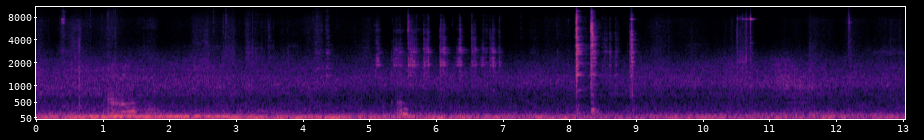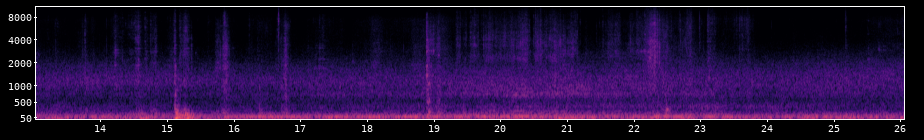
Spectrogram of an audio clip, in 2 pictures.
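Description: Metal clinks, knocks and scrapes as a front brake caliper is handled and fitted back over the disc rotor and hub, including a short run of quick ticks about five seconds in, over a steady low rumble.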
